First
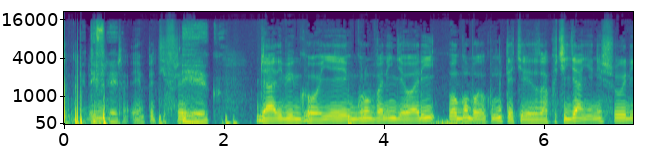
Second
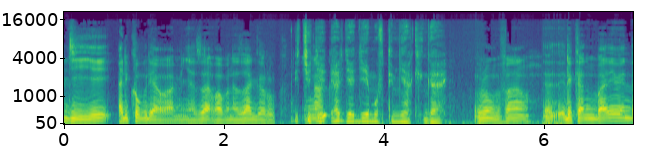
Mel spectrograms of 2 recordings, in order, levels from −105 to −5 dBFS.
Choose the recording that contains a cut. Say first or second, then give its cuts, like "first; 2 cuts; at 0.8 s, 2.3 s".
second; 2 cuts; at 2.9 s, 5.9 s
